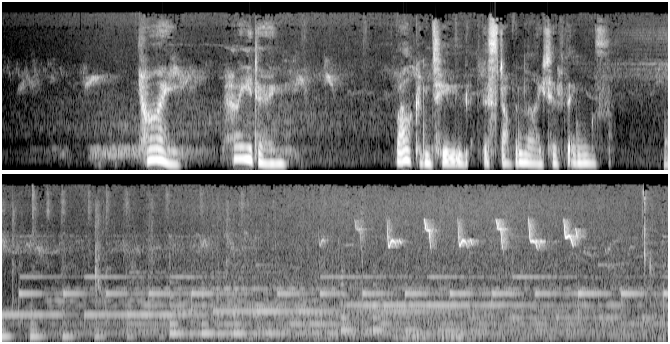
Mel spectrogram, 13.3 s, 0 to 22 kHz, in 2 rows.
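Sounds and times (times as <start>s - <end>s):
speech: 1.4s - 2.9s, 3.9s - 7.2s
Common Chiffchaff singing short sharp notes: 6.6s - 13.3s
sustained droning musical tone: 6.6s - 13.3s.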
